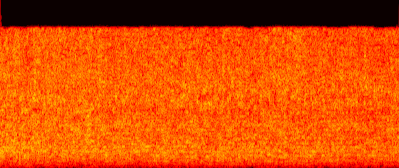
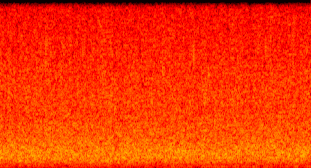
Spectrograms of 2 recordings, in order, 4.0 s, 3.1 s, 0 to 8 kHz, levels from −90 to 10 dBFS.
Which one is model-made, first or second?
first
